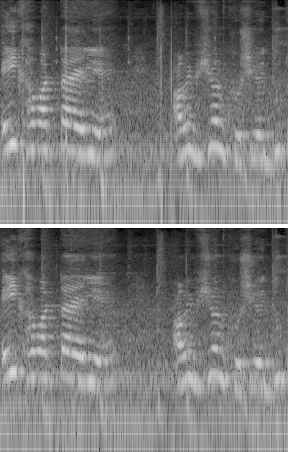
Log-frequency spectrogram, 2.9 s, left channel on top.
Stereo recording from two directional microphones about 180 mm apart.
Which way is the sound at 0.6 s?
15° left (ahead or behind).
